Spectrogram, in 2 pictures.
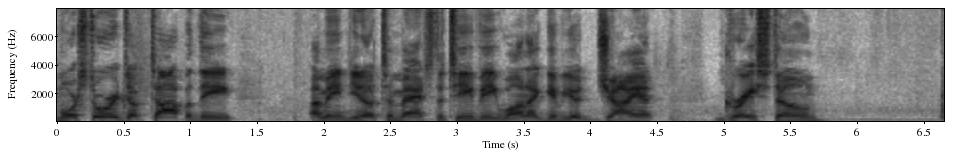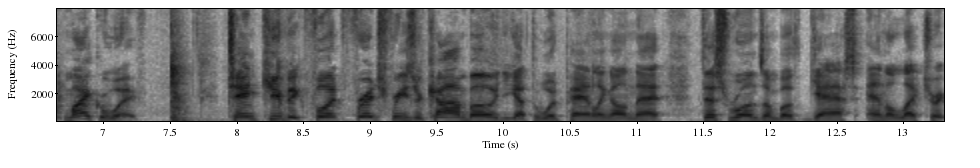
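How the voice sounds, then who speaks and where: The speech moves at a moderate pace with ordinary pitch variation and very even loudness. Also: man. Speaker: RV salesman or tour host. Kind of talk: casual product walkthrough.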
